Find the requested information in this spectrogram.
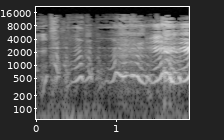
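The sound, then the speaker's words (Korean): A person crying, a wavering, whimpering wail with uneven breaths that swells louder toward the end. “울긴 왜 울어?”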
